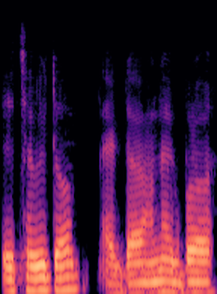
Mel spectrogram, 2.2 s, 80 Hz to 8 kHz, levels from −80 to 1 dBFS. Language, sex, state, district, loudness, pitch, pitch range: Bengali, male, West Bengal, Jhargram, -16 LUFS, 105 Hz, 100-120 Hz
